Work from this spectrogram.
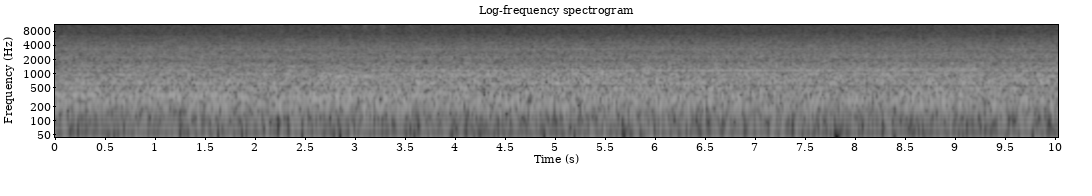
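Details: GE 5000 BTU window air conditioner on low cool: even, steady fan rush with faint compressor hum, no rattles or squeals; running normally, blowing cold.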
